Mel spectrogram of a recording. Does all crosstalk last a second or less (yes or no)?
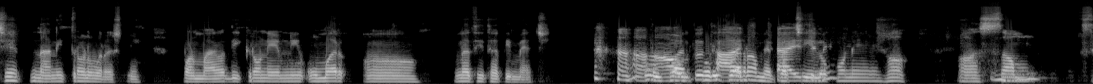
no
